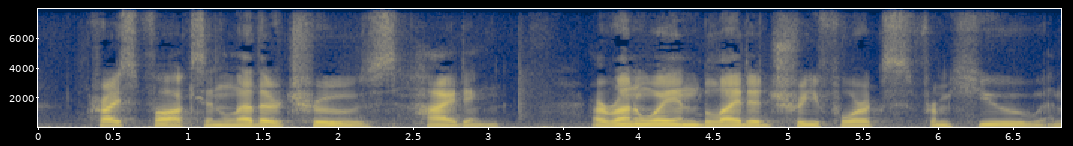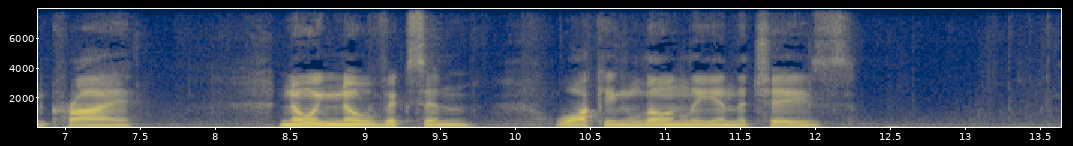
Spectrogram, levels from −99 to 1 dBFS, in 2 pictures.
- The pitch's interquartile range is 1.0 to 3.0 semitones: Yes, average, 2.7 semitones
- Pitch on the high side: No, low, 115 Hz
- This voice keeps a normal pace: No, slow, 95 wpm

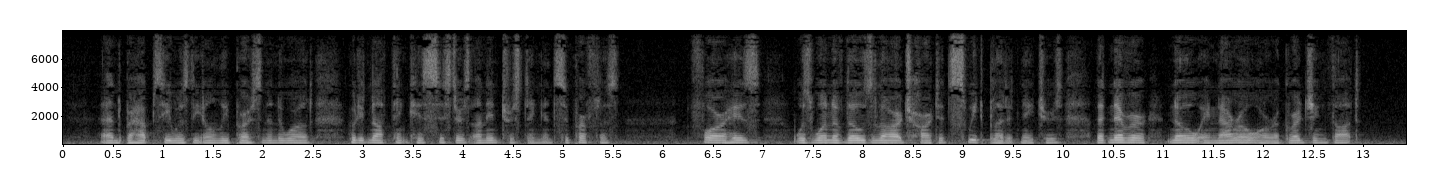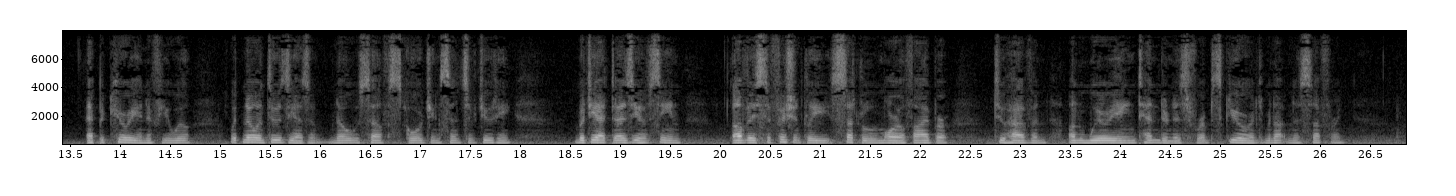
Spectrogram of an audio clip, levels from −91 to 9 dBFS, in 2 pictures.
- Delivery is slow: No, average, 165 wpm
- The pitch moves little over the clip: Yes, narrow, 1.8 semitones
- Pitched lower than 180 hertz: Yes, medium, 140 Hz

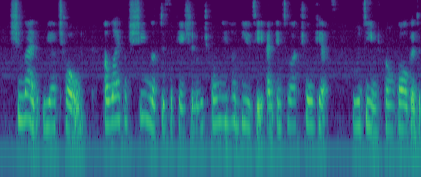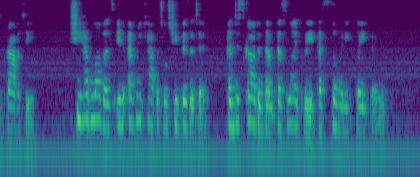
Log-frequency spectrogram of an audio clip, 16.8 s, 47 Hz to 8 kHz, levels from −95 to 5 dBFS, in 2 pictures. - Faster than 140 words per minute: No, slow, 135 wpm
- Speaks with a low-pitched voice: No, high, 210 Hz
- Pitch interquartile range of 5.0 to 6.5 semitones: No, average, 3.3 semitones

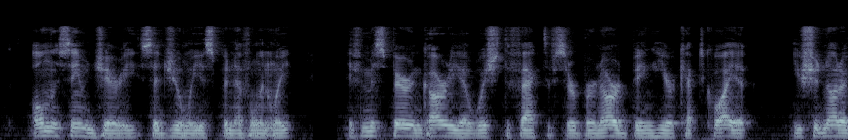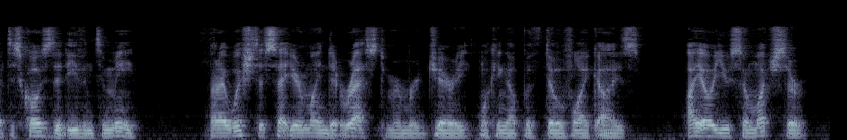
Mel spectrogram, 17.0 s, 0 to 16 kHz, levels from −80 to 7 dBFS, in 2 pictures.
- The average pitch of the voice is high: No, very low, 95 Hz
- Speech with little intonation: Yes, narrow, 2.3 semitones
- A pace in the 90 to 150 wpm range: No, average, 185 wpm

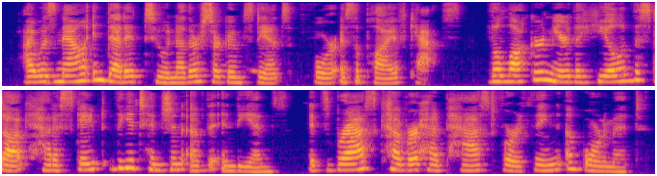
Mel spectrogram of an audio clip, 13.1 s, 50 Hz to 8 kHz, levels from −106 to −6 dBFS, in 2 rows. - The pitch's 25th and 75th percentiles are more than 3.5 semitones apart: No, average, 2.9 semitones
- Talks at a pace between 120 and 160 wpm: No, average, 170 wpm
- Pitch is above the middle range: Yes, high, 200 Hz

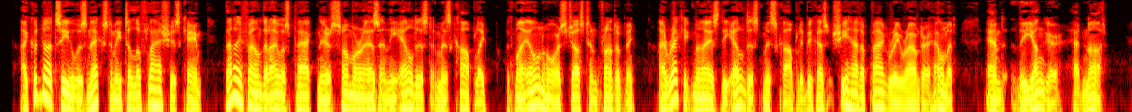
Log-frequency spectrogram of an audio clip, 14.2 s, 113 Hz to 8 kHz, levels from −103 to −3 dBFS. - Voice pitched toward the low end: Yes, very low, 95 Hz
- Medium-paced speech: No, fast, 230 wpm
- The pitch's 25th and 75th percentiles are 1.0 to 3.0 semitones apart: No, average, 4.1 semitones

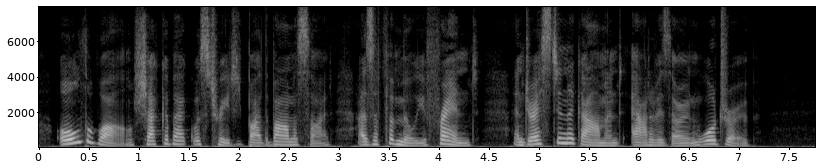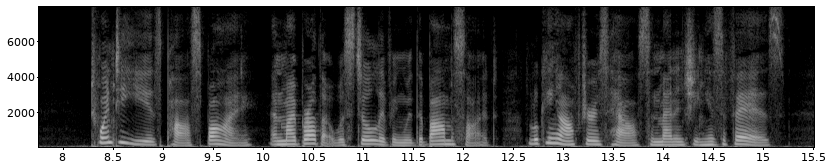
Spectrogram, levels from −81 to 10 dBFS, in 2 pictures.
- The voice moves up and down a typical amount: No, wide, 6.1 semitones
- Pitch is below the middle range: No, medium, 185 Hz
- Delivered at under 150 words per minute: No, average, 170 wpm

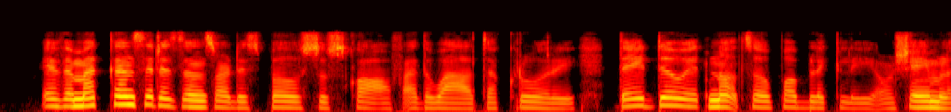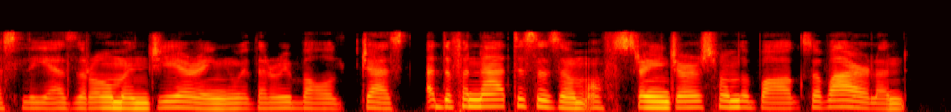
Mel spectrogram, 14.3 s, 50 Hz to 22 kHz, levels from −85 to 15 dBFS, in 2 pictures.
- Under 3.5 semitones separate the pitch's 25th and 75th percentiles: Yes, average, 3.1 semitones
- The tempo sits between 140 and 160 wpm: Yes, average, 155 wpm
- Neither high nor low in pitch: Yes, medium, 175 Hz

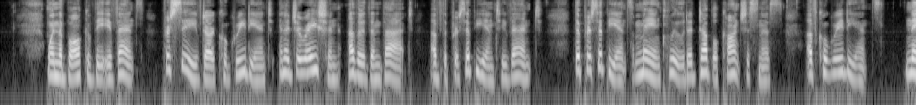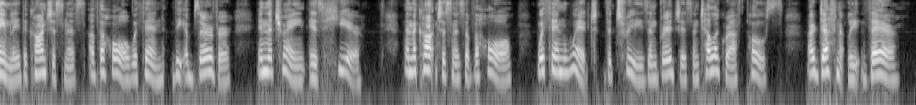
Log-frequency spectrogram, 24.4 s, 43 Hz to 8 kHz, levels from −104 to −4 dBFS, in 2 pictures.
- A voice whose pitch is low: No, medium, 180 Hz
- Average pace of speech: Yes, average, 150 wpm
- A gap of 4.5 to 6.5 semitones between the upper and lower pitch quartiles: Yes, wide, 5.5 semitones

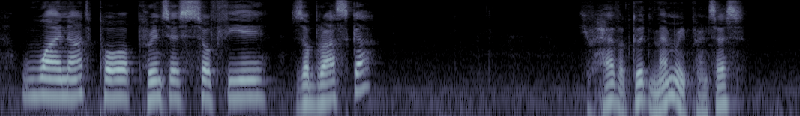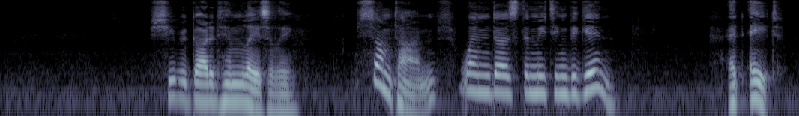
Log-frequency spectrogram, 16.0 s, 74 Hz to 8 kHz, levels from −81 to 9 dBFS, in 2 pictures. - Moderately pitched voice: Yes, medium, 155 Hz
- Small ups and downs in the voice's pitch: No, average, 4.3 semitones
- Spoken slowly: Yes, slow, 90 wpm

